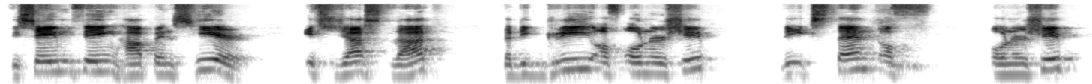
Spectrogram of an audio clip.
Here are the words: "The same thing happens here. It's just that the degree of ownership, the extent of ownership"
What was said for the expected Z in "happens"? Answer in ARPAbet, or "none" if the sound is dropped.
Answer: S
